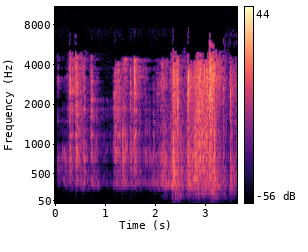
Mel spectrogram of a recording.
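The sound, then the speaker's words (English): A desk being opened, heard as mechanical rattling and scraping in a few bursts. The sound grows into a louder, continuous clatter toward the end, with no voices over it. “Just a second, I'll open the desk.”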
